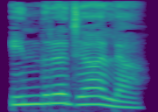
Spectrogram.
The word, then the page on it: ಇಂದ್ರಜಾಲ: indrajāla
